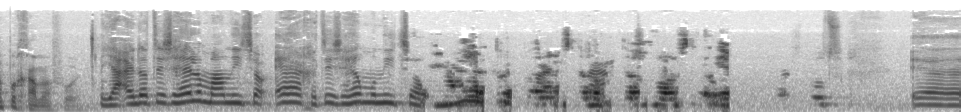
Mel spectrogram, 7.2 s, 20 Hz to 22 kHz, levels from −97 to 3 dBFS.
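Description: From 3.09 s to 6.18 s the talker's speech is pulled down in level, at its deepest by roughly 25 dB. This is speech suppressed in double talk. It is likely that the echo canceller, unable to separate the near voice from the loudspeaker echo, attenuated both. Unlike a network dropout, the dips follow the other party's speech rather than landing at random.

Between 3.24 s and 5.51 s the other side's voice is leaking through, a second voice alongside the talker's, at roughly 10 dB relative to the speech. The echo canceller was likely leaving residual loudspeaker sound in the microphone. It differs from room reverberation because it is a separate voice, not a smeared tail of the talker's own.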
